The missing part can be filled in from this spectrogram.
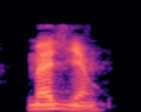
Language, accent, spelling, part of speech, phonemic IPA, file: French, France, malien, adjective, /ma.ljɛ̃/, LL-Q150 (fra)-malien.wav
- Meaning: from Mali; Malian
